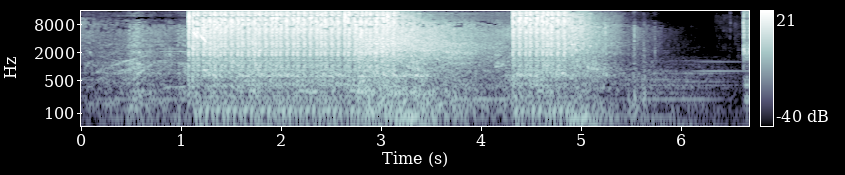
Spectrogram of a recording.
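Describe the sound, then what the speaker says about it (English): A chain gun in the Brutal Doom 64 mod roars in two long, rapid-fire bursts, a dense loud stream of shots with a short pause between them, then trailing off. "The chain gun in this mod is actually improved over the one in the original game. It definitely fires faster."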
